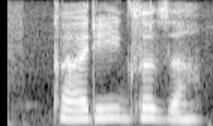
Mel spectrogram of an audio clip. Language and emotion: Russian, neutral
